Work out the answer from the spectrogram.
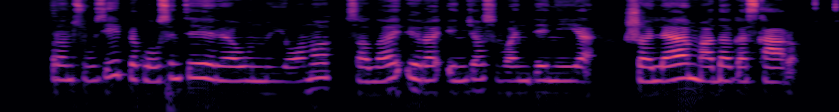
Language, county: Lithuanian, Klaipėda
